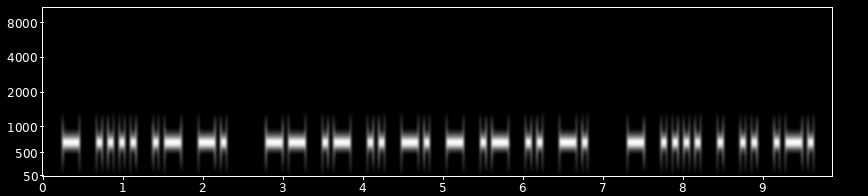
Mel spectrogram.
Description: Morse code, heard as a keyed tone, about 17 wpm, 700 Hz. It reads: THAN MAINTAIN THEIR
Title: Sentences from Top 1000 Words - Review Part 5 - 17wpm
